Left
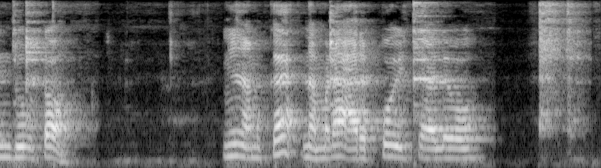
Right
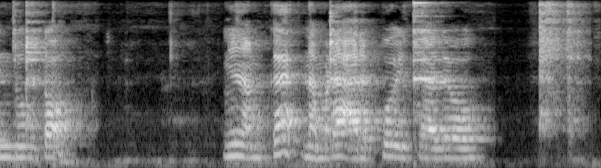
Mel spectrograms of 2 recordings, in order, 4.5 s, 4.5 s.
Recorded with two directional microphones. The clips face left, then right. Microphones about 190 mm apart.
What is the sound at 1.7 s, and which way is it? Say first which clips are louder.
Speech: left 4 dB; 40° left (ahead or behind).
